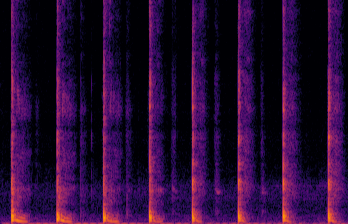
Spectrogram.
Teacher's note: But if I keep my mouth closed as much as I can and then try to make that sound without actually opening my mouth to the vowel, boom, boom, boom, boom, boom, boom, boom, the more I take away the vowel, the more it just sounds like a big thump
